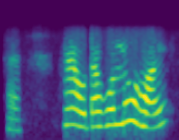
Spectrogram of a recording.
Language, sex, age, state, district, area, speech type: Bengali, female, 30-45, West Bengal, Purba Medinipur, rural, conversation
